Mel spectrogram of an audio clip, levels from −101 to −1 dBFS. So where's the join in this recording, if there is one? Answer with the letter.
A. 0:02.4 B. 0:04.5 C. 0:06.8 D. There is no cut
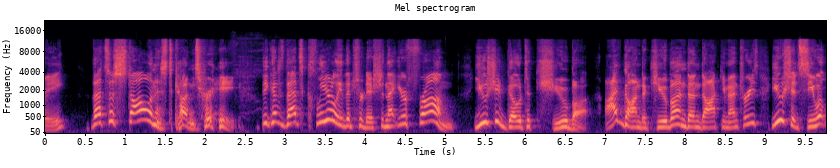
C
